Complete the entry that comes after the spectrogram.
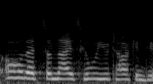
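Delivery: high, sweet mock-mom voice; imitating his mom. The roommate's mom asks who's on the phone, in a high, sweet mock-mom voice. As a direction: float up into a sugary mom voice. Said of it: "and she's like".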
